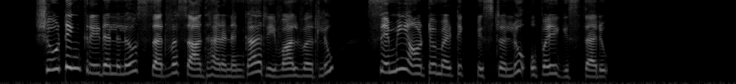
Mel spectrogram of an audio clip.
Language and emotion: Telugu, neutral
